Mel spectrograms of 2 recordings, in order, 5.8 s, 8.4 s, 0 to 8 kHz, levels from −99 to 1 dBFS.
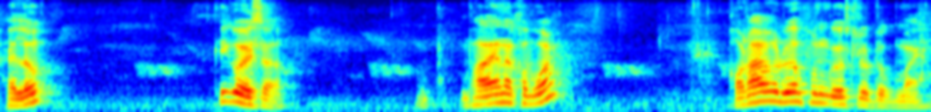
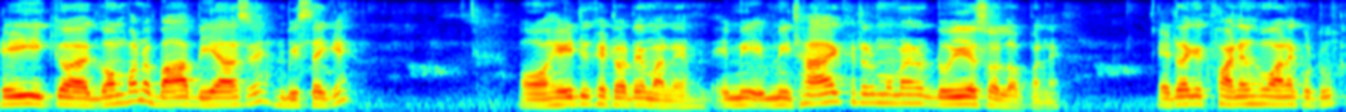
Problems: none marked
